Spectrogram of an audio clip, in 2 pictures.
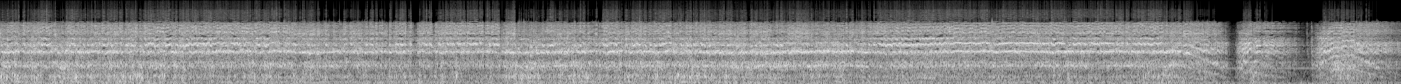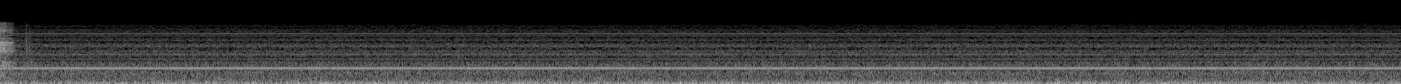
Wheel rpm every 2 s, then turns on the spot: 230, 230, 230, 220, 220, 230, 80, 10, 0, 0, 0, 0, 0, 0.
12-14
